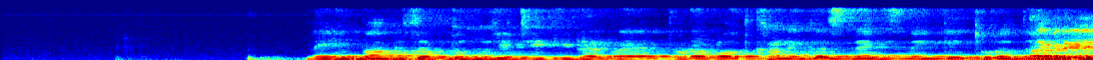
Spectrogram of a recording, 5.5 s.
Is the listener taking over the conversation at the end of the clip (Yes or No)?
Yes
